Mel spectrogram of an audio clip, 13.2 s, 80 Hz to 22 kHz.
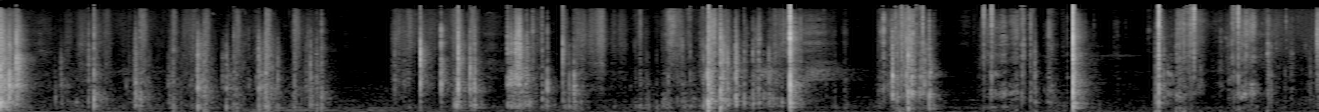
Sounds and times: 0.0s Plastic Box 13.1s

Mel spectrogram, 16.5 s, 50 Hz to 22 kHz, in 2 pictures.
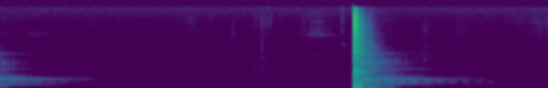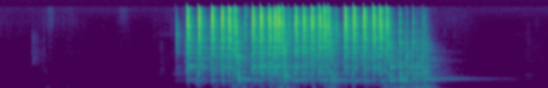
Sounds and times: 10.9s Hearty metallic ratcheting and clunking sounds 15.0s

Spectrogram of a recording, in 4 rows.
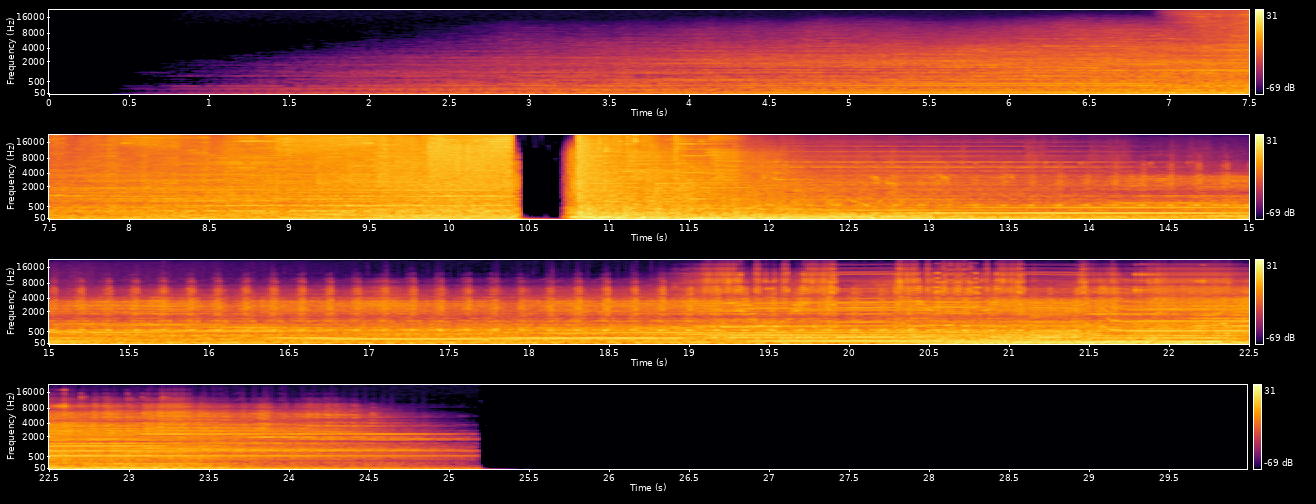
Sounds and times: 2.8s Dark Trailer Impact 25.0s

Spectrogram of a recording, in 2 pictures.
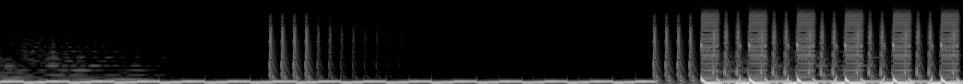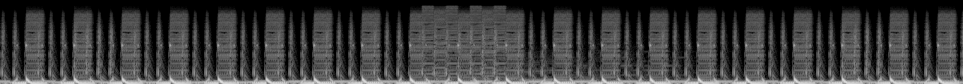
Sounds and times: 0.0s bass 19.2s
6.6s drum 19.2s
7.0s synth 19.2s

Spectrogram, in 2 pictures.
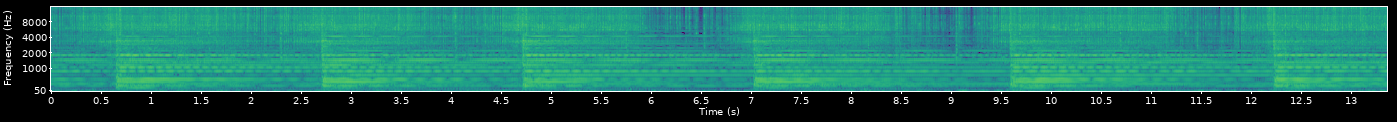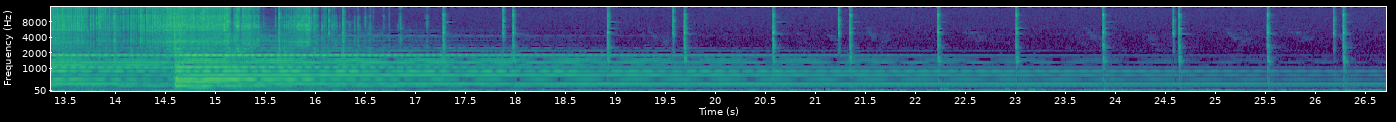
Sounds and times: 0.0s clockwork mechanism pendulum swinging 18.1s

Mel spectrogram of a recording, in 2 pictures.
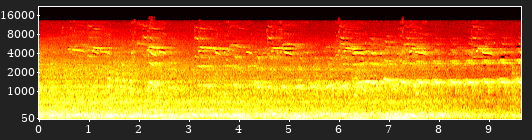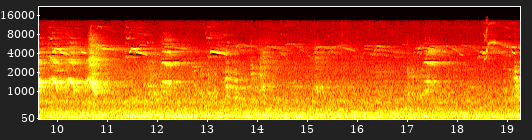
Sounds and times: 0.0s Seagulls 14.5s
17.0s Seagulls 17.9s

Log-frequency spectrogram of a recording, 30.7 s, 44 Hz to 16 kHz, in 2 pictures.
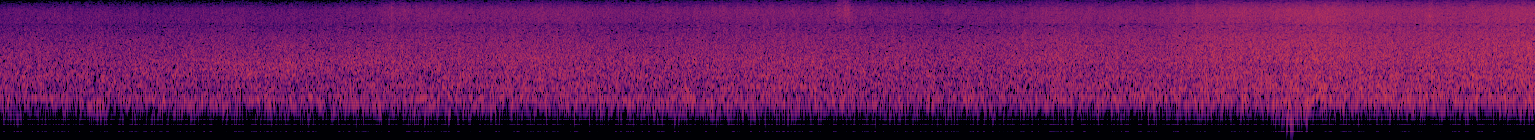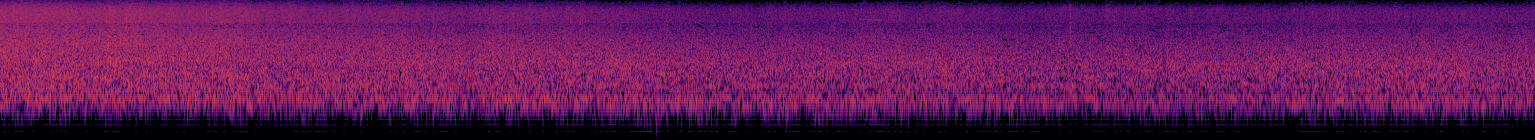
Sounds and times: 0.0s Palm Trees in the Wind 30.7s

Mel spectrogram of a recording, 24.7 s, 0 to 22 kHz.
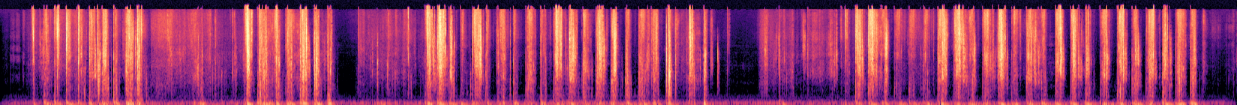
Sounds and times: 0.6s Magazine Glossy Page Flip Fast 6.7s
7.4s Magazine Glossy Page Flip Fast 14.4s
15.3s Magazine Glossy Page Flip Fast 24.0s

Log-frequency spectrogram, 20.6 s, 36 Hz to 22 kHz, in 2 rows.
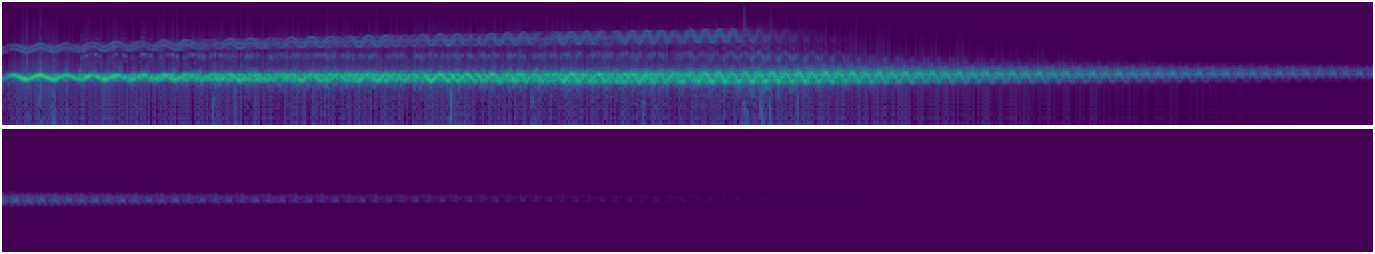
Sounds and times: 0.0s space ship echo noise 8.6s

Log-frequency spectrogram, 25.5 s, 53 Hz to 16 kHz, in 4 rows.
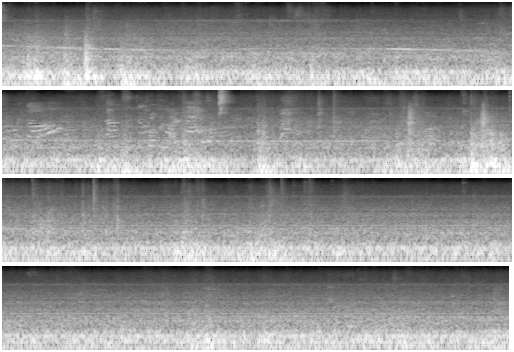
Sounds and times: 0.0s tram 25.4s

